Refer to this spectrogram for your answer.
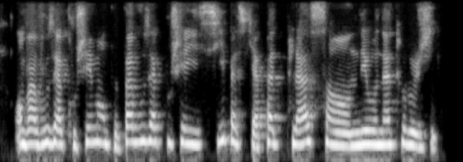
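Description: A woman's fairly high-pitched voice is heard over a quiet background. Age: 30s. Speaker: mother sharing fertility story. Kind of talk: testimony. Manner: halting.

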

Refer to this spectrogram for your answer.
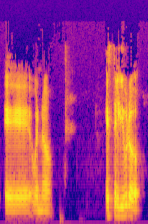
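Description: This is a man speaking at a medium pitch. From Ecuador, Chimborazo province. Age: young. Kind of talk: casual chat.

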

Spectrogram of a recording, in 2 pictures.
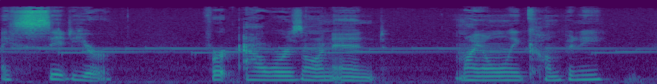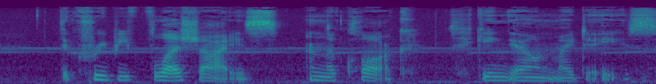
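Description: Very slowly and with long, frequent pauses, a woman speaks in a somewhat breathy voice of medium pitch with lively intonation. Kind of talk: spoken word poem, dramatic first-person monologue in character. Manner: slow, mournful, brooding delivery; anguished, breaking into shaky laughter at the end.

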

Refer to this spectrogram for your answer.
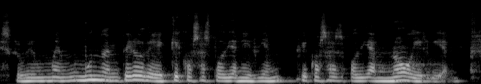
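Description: Somewhat breathy, dark and mellow speech with fairly even intonation at a fairly slow pace. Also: woman, very clean recording, silent background. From Madrid, Spain, then raised abroad. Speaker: yoga teacher and trauma specialist. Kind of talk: interview conversation.

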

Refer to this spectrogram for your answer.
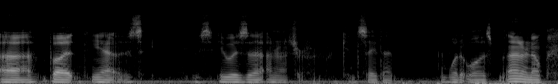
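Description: Audible room echo surrounds a man speaking at a moderate pace with an American accent. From US Midwest (St. Louis, Missouri). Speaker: podcast co-host. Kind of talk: casual chat. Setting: recording studio.

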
